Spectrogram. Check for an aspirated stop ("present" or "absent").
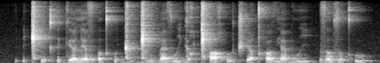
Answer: present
